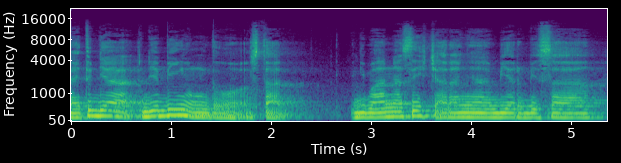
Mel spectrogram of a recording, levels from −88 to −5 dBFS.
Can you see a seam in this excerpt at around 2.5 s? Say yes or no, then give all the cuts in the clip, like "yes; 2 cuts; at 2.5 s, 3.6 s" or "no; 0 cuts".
no; 0 cuts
